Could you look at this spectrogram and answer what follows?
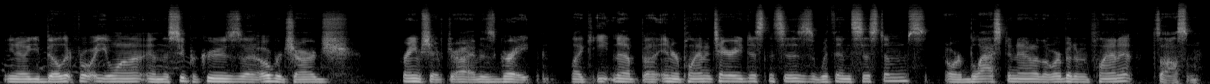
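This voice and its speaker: A man's voice: medium pitch, fairly even intonation, normal speed, no room sound. A man livestreaming a game, rambling casually and slangily as he plays and explains things. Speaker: game streamer. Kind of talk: casual live gameplay chat and commentary.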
